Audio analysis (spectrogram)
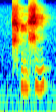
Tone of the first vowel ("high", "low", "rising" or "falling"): low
